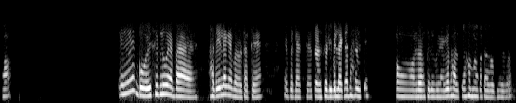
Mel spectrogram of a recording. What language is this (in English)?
Assamese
